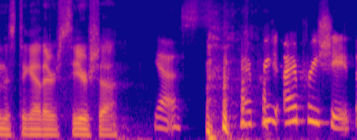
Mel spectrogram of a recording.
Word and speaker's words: Saoirse: are introduce yourself yes so my name is searsha claire sirsha yes sirsha see we're all are saying this together searsha yes i apprec i appreciate that i appreciate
